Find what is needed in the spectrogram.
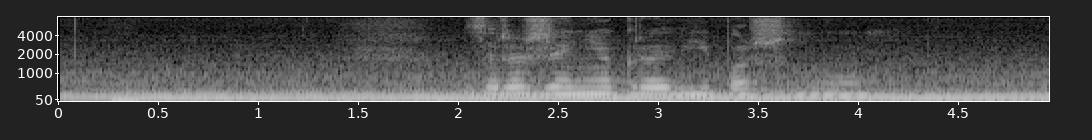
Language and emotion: Russian, sad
